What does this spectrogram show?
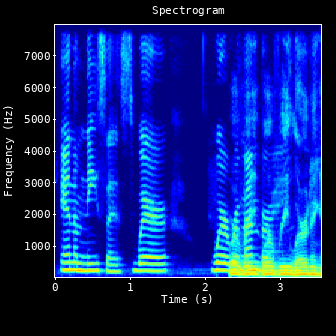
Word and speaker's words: anamnesis: an anthus how do you say it again anamnesis anamnesis where we're remembering we're relearning and remembering from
